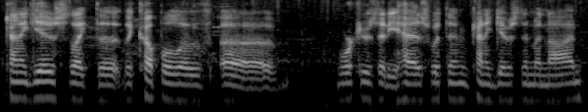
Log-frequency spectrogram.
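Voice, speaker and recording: A man's voice: mid-range voice, level tone, normal speed, a little hiss or hum, poor audio. A man narrating a tabletop game as game master, rambling with many fillers. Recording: clear background ambience.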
